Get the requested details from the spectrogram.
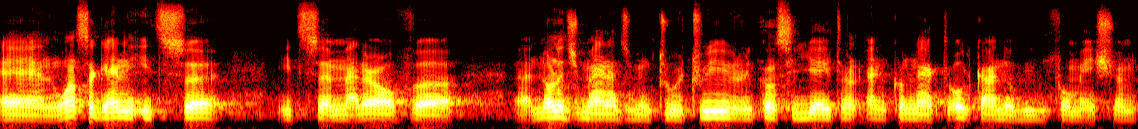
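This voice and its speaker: A man with an Italian accent, fairly low in pitch, in a monotone, flat intonation. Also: moderate pace. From Italy, Imola; Italy. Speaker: IT consultant; conference presenter. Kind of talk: conference talk. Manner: halting. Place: meeting room. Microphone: lapel.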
